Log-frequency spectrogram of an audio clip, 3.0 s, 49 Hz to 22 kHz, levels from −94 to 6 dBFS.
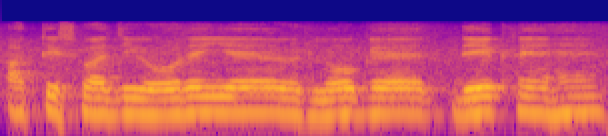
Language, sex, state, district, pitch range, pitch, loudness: Hindi, male, Rajasthan, Bikaner, 140-145 Hz, 140 Hz, -16 LUFS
